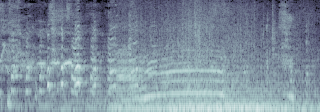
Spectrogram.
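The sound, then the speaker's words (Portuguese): A cow in a herd of cattle lets out one long, drawn-out moo over steady outdoor rumble, preceded by a few short, choppy vocal bursts; the low call sounds loud. “Eu vi uma boiada, sim, um monte de bois.”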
